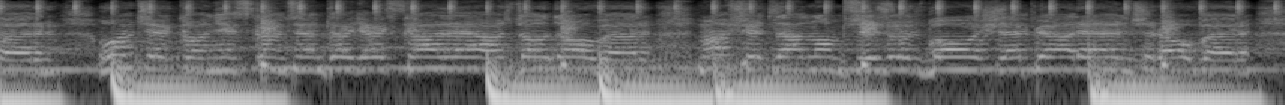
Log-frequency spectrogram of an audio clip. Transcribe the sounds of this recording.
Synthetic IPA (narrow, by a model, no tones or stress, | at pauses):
ɛɾwɔt͡ɕɛkɔɲɛt̪skɔɲ̃t̪sɛmt̪akʲjakskalɛaʐd̪ɔd̪ɔwvɛɾmaɕʲɛt̪lanɔ̃w̃pʂɘʂwɔd͡ʑbɔɕlɛpʲjaɾɛnt͡ʂɾɔwvɛɾ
